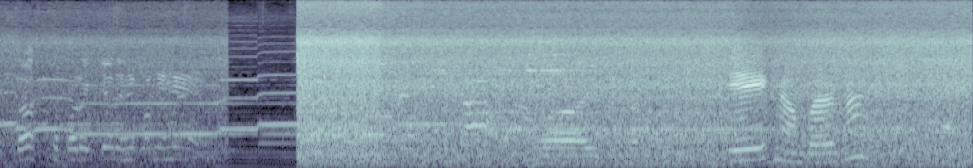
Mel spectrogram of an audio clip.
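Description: A waterfall at a Chhattisgarh beauty spot, Jatmai Ghatarani, rushes in a loud, steady roar that swells after a quieter opening, while a person speaks briefly over it.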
